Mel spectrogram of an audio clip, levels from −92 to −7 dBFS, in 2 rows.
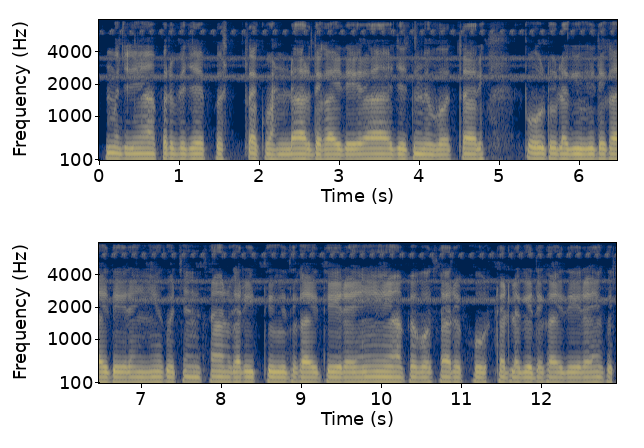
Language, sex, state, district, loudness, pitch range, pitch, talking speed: Hindi, male, Chhattisgarh, Korba, -32 LUFS, 105-110 Hz, 105 Hz, 185 wpm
